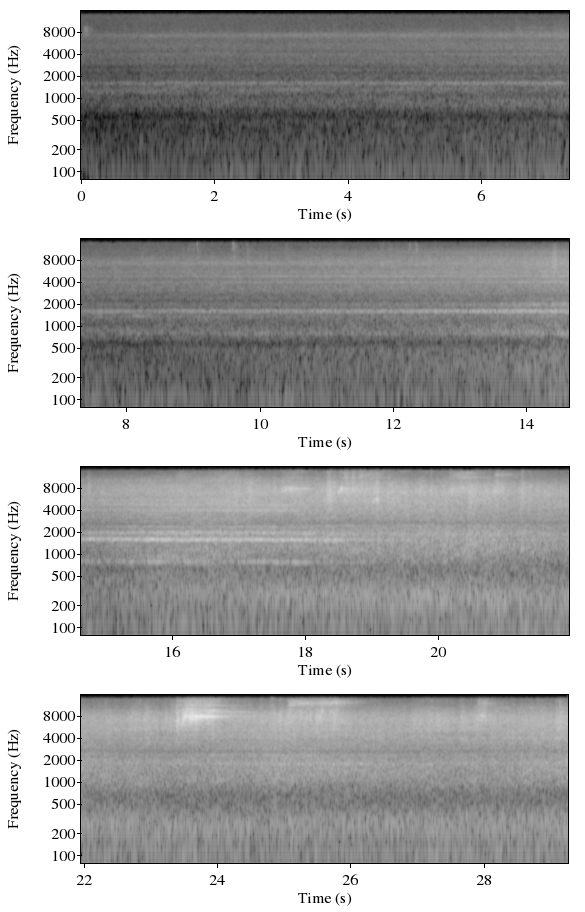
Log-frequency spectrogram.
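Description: Electric locomotive approaching and passing at the head of a freight train of open wagons. A high whine of a few steady tones grows louder over the first half, then the loud, steady rumble of the wagons rolling by takes over, with a brief high squeal about two-thirds of the way through.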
